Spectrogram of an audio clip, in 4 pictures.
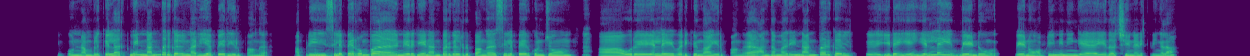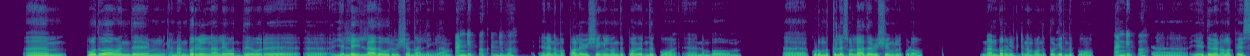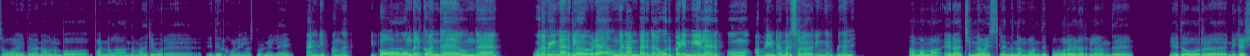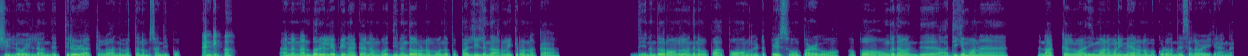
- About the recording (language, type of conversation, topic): Tamil, podcast, நண்பர்கள் இடையே எல்லைகள் வைத்துக் கொள்ள வேண்டுமா?
- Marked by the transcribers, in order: other background noise; other noise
